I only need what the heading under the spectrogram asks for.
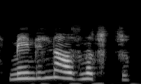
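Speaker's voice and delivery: plain reading voice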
